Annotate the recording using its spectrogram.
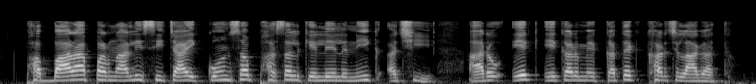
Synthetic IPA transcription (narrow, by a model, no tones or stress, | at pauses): pʰəbːaɾapəɾnalisit͡ʃaikonsəb̚pʰəsəlkelelnikət͡ʃʰi | aɾoekekəɾmekət̪ekʰːəɾt͡ʃlaɡət̪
